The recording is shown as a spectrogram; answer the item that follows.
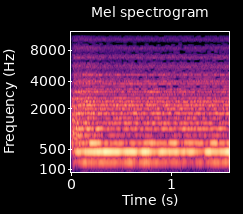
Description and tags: Synth Strings through home-made combfilter (32 Reason PEQ-2 two band parametric EQs in series). Samples originally made with Reason & Logic softsynths. 37 samples, in minor 3rds, looped in Redmatica Keymap's Penrose loop algorithm, and squeezed into 16 mb!
Combfilter, Multisample, Strings, Synth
